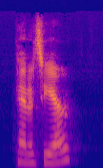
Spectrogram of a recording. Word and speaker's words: Panettiere: How do you say it? – Panettiere.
